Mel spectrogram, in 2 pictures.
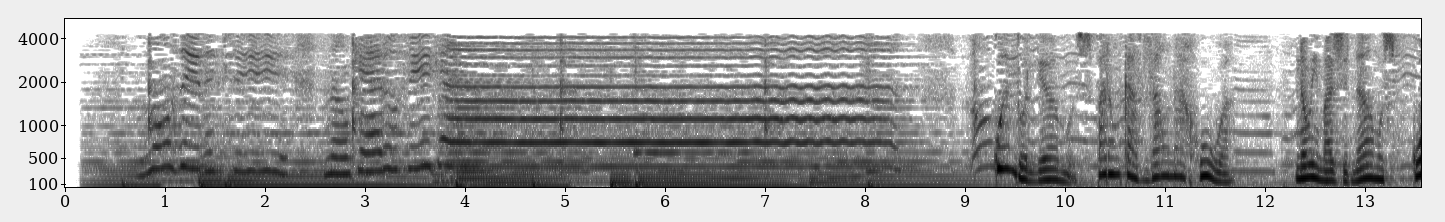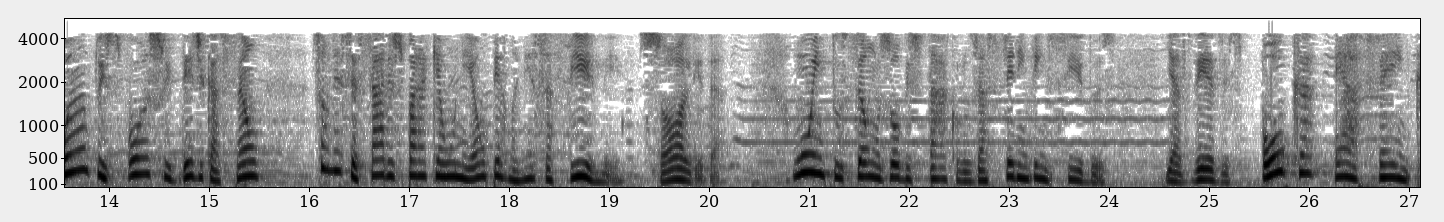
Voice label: ANIV CASAM GERAL (F), Telemensagens Aniversários Evangelico Fem

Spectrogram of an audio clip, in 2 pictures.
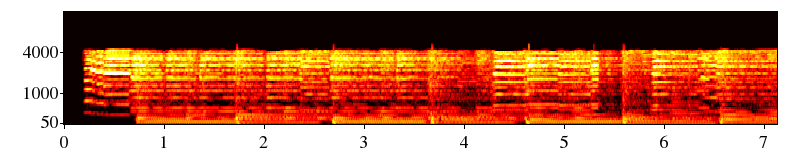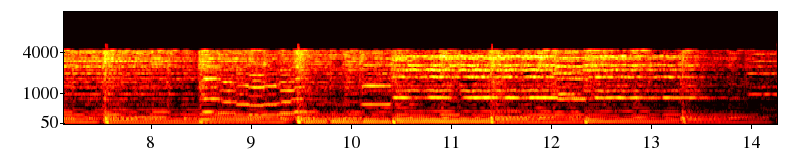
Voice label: Aniversário Tia F, Telemensagens

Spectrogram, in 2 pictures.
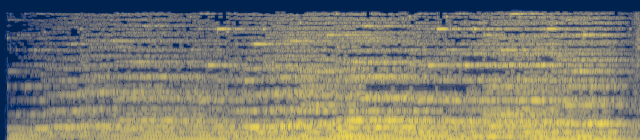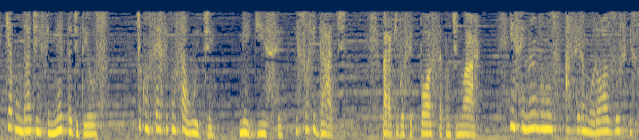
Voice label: Neutro Católico feminino

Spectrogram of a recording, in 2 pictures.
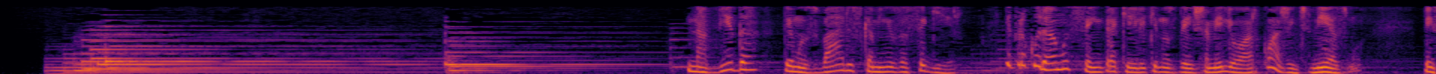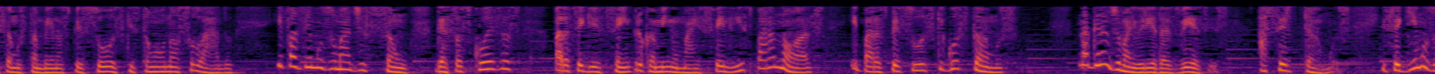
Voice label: NEUTRO FORMAL F; Aniversários; Aniversários diversos; fem

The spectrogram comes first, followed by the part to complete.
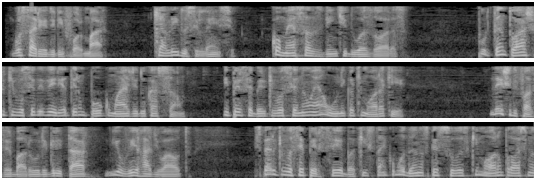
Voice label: Lei do Silencio Masculino, Broncas; Telemensagens 2017

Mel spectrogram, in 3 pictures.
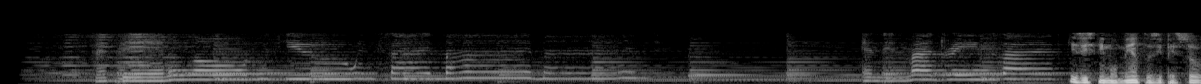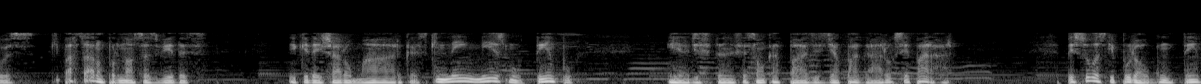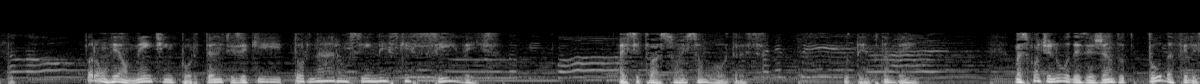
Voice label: Ex Namorada Masculino; Aniversários; ANIVERSARIO romantico

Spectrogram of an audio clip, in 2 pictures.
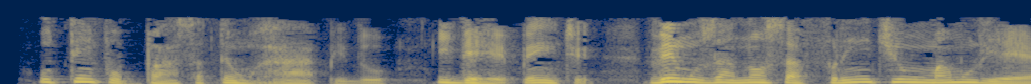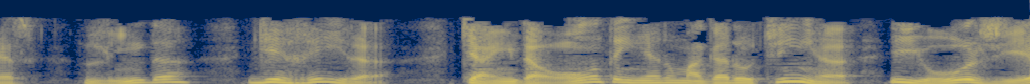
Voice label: Dia das Mães Sobrinha Masculino; Telemensagens 2017

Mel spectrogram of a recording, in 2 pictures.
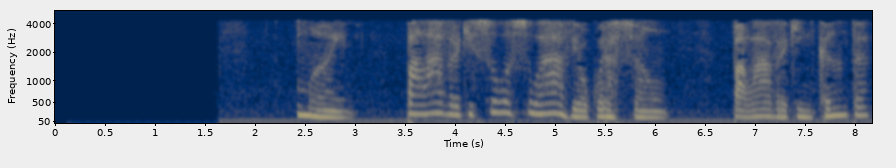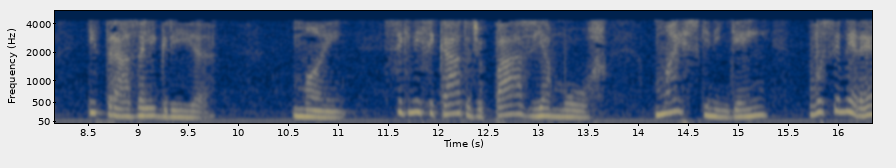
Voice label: filha envia, telemensagens, Dia das Mães; Telemensagens 2017

